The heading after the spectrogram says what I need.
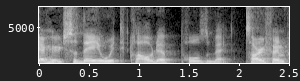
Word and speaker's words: Połuboczek: We are here today with Claudia Półboczek. Sorry if I'm mispronouncing. Claudia Półboczek.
